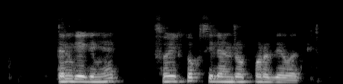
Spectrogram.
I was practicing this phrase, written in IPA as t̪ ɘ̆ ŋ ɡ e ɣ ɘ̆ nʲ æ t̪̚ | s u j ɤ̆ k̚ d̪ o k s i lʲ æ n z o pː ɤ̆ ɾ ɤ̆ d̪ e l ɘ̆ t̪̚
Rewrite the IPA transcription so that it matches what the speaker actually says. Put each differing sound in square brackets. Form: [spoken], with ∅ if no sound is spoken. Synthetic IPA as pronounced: t̪ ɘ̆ ŋ ɡ e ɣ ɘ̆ nʲ æ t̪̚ | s [o] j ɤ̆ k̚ [t̪] o k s i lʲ æ n [ʒ] o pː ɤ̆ ɾ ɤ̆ d̪ e l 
